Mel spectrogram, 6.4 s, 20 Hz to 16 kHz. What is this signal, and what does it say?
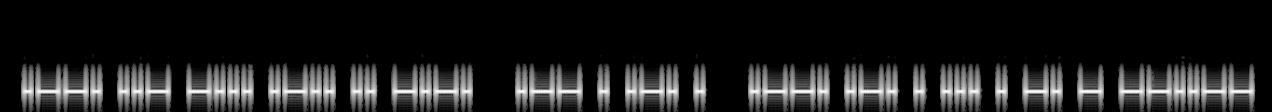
Morse code, heard as a keyed tone, about 34 wpm, 700 Hz. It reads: PUBLIC WERE PRESENT,
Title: Sentences from Top 800 Words 35wpm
